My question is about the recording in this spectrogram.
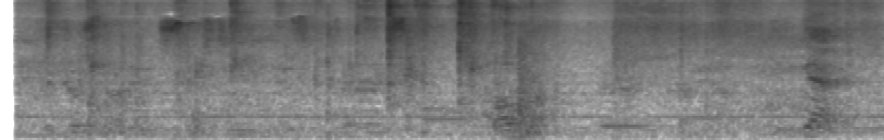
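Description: Indistinct voices in a small room over faint background music, with one louder voice-like sound about two and a half seconds in.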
